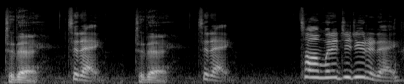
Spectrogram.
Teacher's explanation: these T's are all true T's and not flap T's that's because they're beginning sentences so we're not going to reduce that to a flap T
